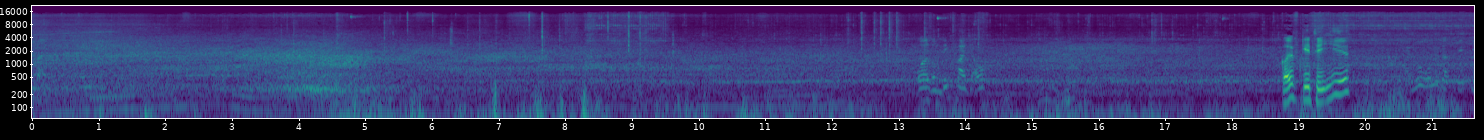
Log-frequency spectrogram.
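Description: Bicycle tyres roll steadily on asphalt.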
